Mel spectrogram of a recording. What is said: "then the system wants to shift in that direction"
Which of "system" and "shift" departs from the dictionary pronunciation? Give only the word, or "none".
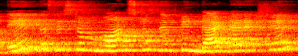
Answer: shift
